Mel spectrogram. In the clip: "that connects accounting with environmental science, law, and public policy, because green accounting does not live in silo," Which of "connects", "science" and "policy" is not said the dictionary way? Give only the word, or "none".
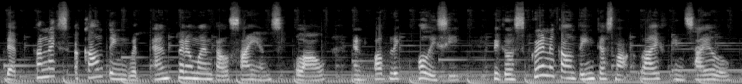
none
